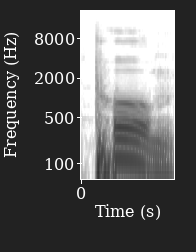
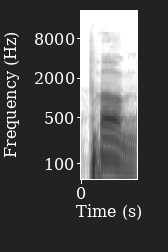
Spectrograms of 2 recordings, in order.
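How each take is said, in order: First: The vowel is a long oo sound. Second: The vowel is short. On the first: The speaker calls it right. "So it's like a double O" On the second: The speaker calls it wrong. "it's not Pum"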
